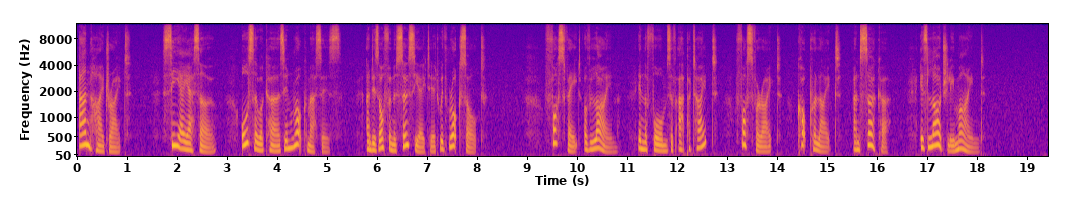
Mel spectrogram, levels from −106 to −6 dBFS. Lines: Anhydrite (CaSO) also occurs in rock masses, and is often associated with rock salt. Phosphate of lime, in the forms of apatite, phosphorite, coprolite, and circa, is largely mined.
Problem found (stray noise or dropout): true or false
false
